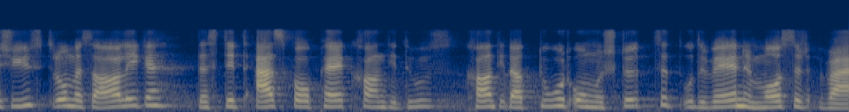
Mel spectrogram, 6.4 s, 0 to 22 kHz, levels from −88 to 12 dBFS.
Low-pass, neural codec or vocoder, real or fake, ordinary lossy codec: 7.2 kHz; codec, 16 kHz, about 1 kbps, DyCAST, with the encoder's durations; fake; none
